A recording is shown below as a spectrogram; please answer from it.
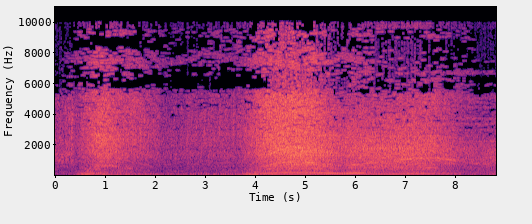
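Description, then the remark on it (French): A car engine revs up loudly, with rising and falling pitch sweeps as it accelerates and pulls away, the engine roar filling the scene with no talking. “Et voici Noël qui vient de monter dans la voiture de cette étrange jeune dame”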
